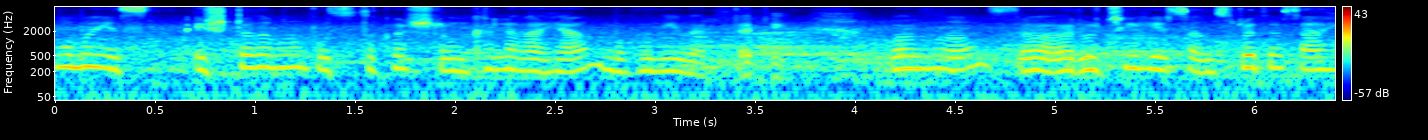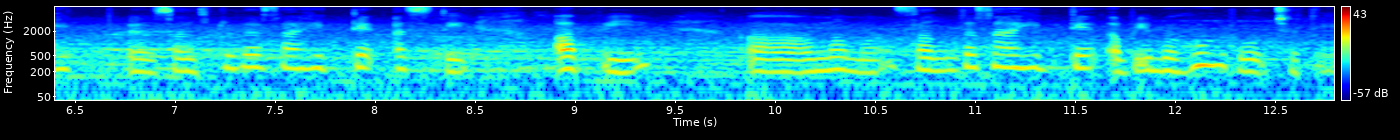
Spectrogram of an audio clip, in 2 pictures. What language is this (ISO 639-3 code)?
san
